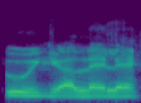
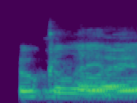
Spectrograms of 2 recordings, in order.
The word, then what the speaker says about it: Uiagalelei: DJ Uiagalelei. Ukulele, as Connor said last week.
